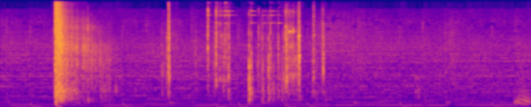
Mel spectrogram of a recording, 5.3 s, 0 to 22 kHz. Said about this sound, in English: We're using the normally very high velocity 308 150 grain Hornady SST bullets. Let's see how they shoot.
